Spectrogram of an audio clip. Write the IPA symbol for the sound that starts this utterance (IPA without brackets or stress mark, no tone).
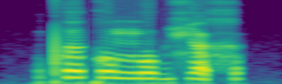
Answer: pʰ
